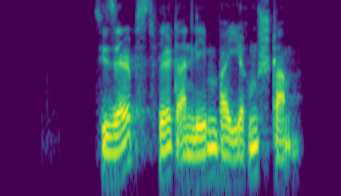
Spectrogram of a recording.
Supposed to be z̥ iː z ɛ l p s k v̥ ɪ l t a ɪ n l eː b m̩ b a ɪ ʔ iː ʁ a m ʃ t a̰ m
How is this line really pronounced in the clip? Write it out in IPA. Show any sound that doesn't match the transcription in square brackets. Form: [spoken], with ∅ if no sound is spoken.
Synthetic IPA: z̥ iː z ɛ l p s [t] v̥ ɪ l t a ɪ n l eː b m̩ b a ɪ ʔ iː ʁ [ə] m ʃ t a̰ m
